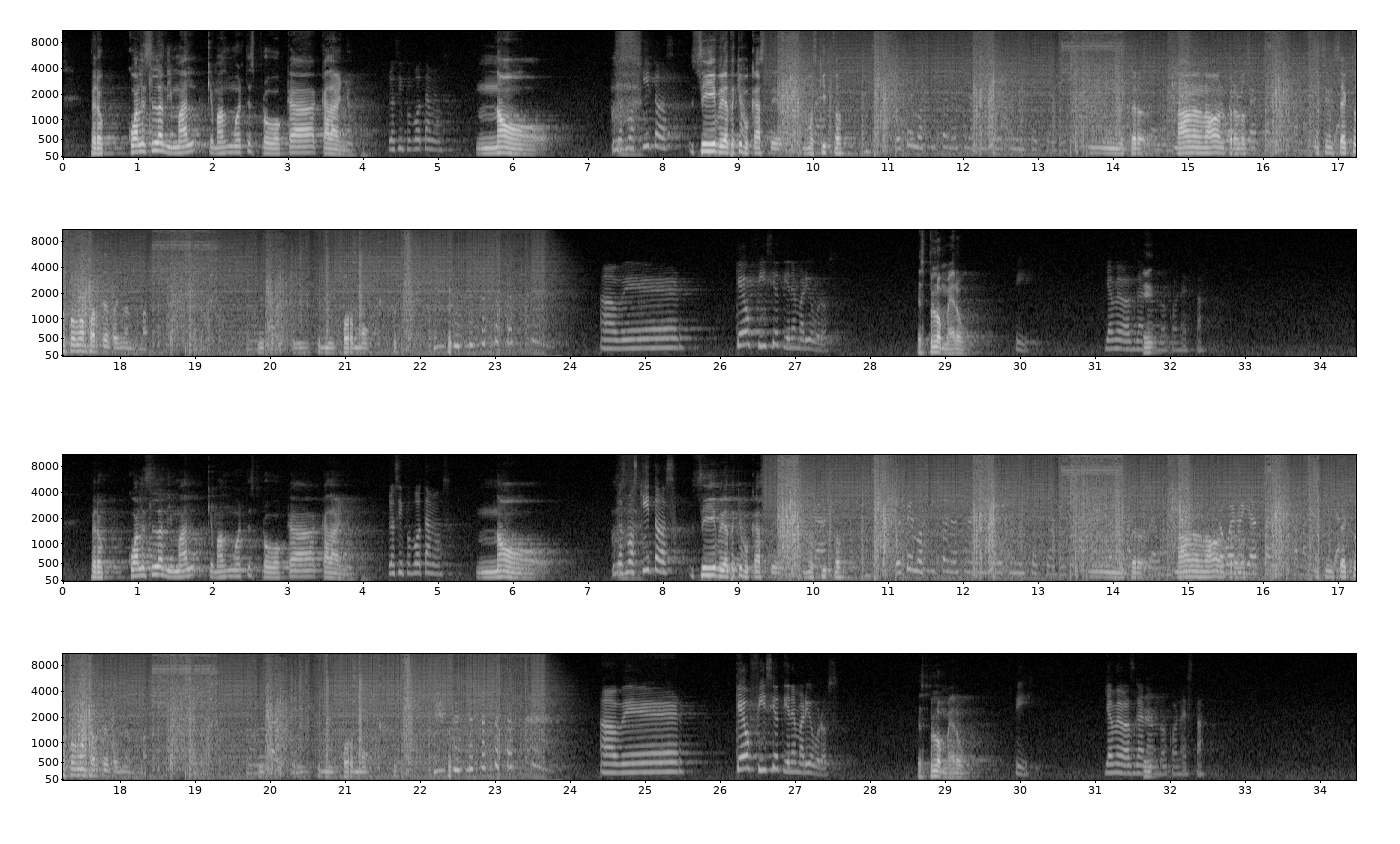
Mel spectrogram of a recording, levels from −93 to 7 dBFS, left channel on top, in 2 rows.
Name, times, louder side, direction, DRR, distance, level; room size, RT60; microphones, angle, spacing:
voice 1, 0.9-3.9 5.5-6.5 7.3-7.5 8.5-10.4 10.7-10.8 13.7-15.8 16.8-18.4 19.8-19.9 20.3-21.3 28.6-29.3 31.6-31.8, left 4 dB, 75° left, 17 dB, 0.7 m, -22 dB
voice 2, 4.3-5.1 7.4-8.2 9.9-10.2 11.1-15.0 15.3-16.7 16.9-17.1 19.0-19.2 19.7-20.4 22.2-23.9 24.4-25.5 26.2-27.5 30.0-30.1 31.1-32.5, right 4 dB, 45° right, 16 dB, 0.7 m, -33 dB
sound 1, 9.3-23.7, right 3 dB, 20° right, 1.4 m, -30 dB
26.0 x 15.5 x 9.7 m, 1.3 s
head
